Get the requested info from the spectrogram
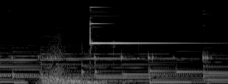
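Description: A bright, bell-like ding sound effect strikes about a second in and rings on, fading slowly, over light children's background music. Just before it comes a short rushing noise.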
